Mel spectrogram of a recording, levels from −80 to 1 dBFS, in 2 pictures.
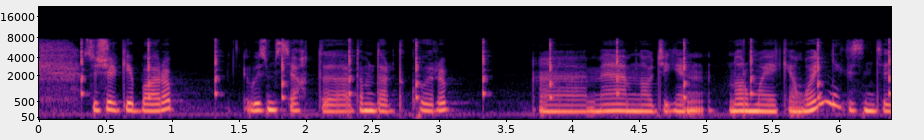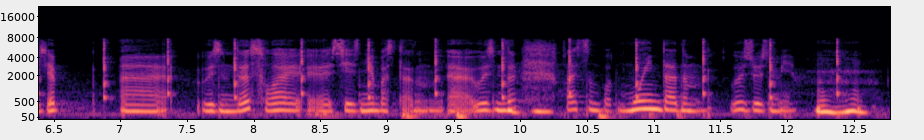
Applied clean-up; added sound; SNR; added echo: none; Tick-tock; 13 dB; none.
